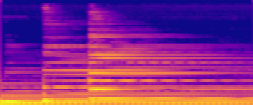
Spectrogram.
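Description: Guitar strings in standard tuning strummed as an open chord, with two quick strums ringing out and sustaining, fairly loud and alone.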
